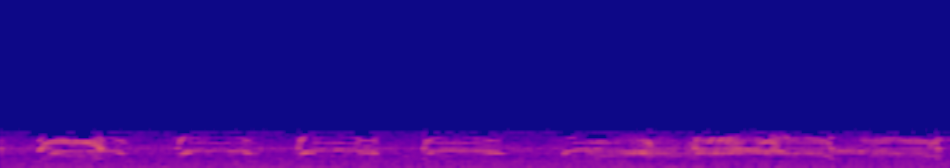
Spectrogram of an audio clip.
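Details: A peregrine falcon calls at a nest as the male arrives with food on a city livestream: a series of harsh, wavering, chattering notes roughly every second, faint over steady background hiss.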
